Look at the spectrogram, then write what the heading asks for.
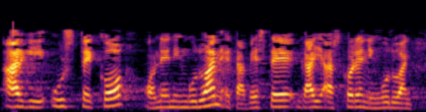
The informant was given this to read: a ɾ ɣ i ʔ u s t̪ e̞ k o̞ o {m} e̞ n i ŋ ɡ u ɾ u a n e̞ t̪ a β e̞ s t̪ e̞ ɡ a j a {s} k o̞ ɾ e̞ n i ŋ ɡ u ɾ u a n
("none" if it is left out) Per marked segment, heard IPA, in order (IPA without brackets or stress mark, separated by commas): n, s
